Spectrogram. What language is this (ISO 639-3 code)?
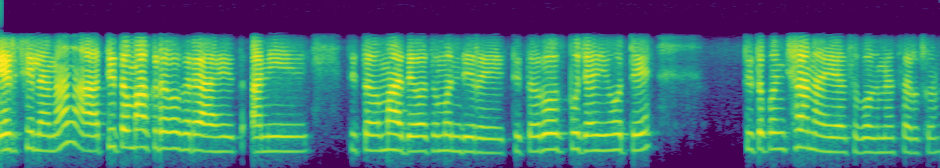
mar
